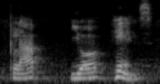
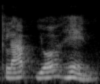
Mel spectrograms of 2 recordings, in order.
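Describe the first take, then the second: First: Very slow Clap your hands, each word stretched; teacher drilling Clap your hands very slowly; slow model phrase. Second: Slow, drawn-out Clap your hand; teacher modelling Clap your hand slowly; slow model phrase. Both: Shown as a demonstration. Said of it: "w ap di claps your hand".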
